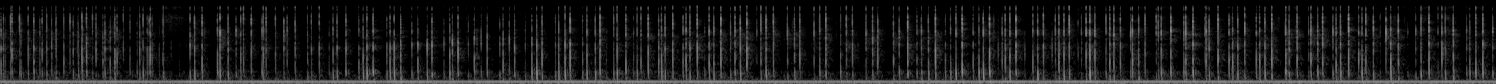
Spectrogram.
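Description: A full plastic blister pack of candies on a cardboard card is tapped rapidly and continuously with long nails for the whole clip. The sound is a dense stream of sharp, bright plastic clicks and crinkly ticks that die away almost instantly, over a steady low hum.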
